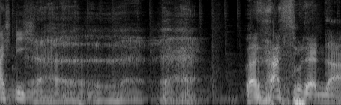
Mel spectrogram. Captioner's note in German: böses Grummeln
